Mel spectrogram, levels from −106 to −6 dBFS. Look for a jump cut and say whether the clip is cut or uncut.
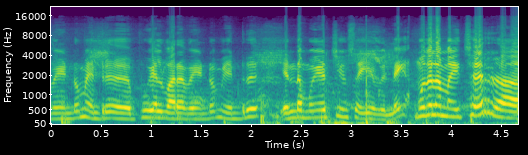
cut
